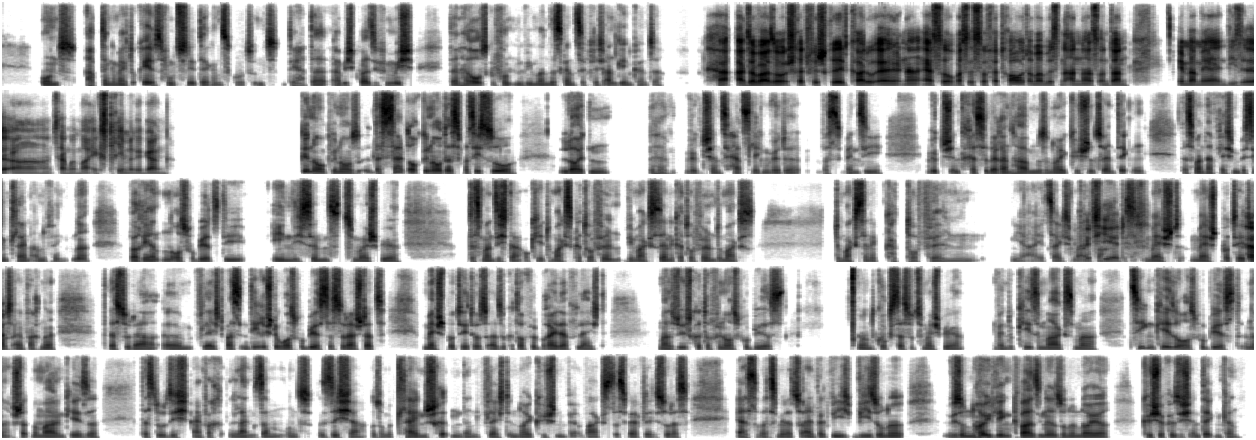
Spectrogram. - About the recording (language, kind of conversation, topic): German, podcast, Welche Tipps gibst du Einsteigerinnen und Einsteigern, um neue Geschmäcker zu entdecken?
- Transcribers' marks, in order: in English: "mashed mashed Potatoes"; in English: "Mashed Potatoes"; laughing while speaking: "Neuling"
